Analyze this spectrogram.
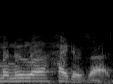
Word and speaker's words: Amaunullah Haiderzad: And this man, whose name I wouldn't dare to pronounce, you help me one more time? Amaunullah Haiderzad.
